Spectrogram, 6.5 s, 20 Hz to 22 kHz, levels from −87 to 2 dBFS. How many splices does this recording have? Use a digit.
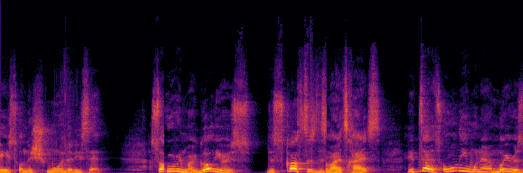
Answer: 3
